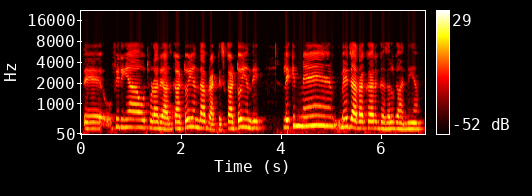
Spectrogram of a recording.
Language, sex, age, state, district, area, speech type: Dogri, female, 45-60, Jammu and Kashmir, Jammu, urban, spontaneous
